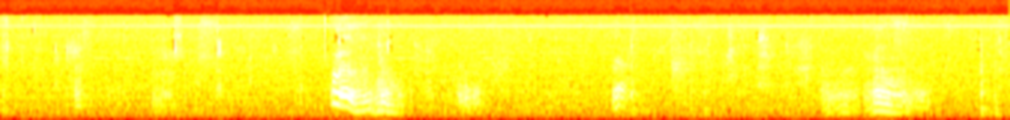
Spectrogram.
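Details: Japanese Chin puppy mouth wrestling with its big brother, another Japanese Chin: short, grumbling growl bursts near the start and again toward the end, separated by quieter scuffling and brief small yips against a calm indoor background.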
